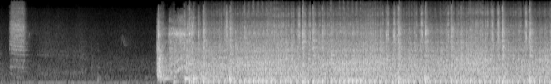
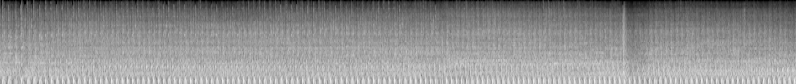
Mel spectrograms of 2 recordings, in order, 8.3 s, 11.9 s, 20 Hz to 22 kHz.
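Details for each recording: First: 2007 Craftsman LTS 2000 mower, started on starting fluid: fires and races to high unchecked speed; overrevving because throttle and governor were stuck. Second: 2007 Craftsman LTS 2000 riding mower with swapped used Briggs & Stratton Intek engine and new HIPA carburetor, cold start after two days, hydro engaged and moving: steady even single-cylinder thump, quiet transmission with no whine or grind; normal running.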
